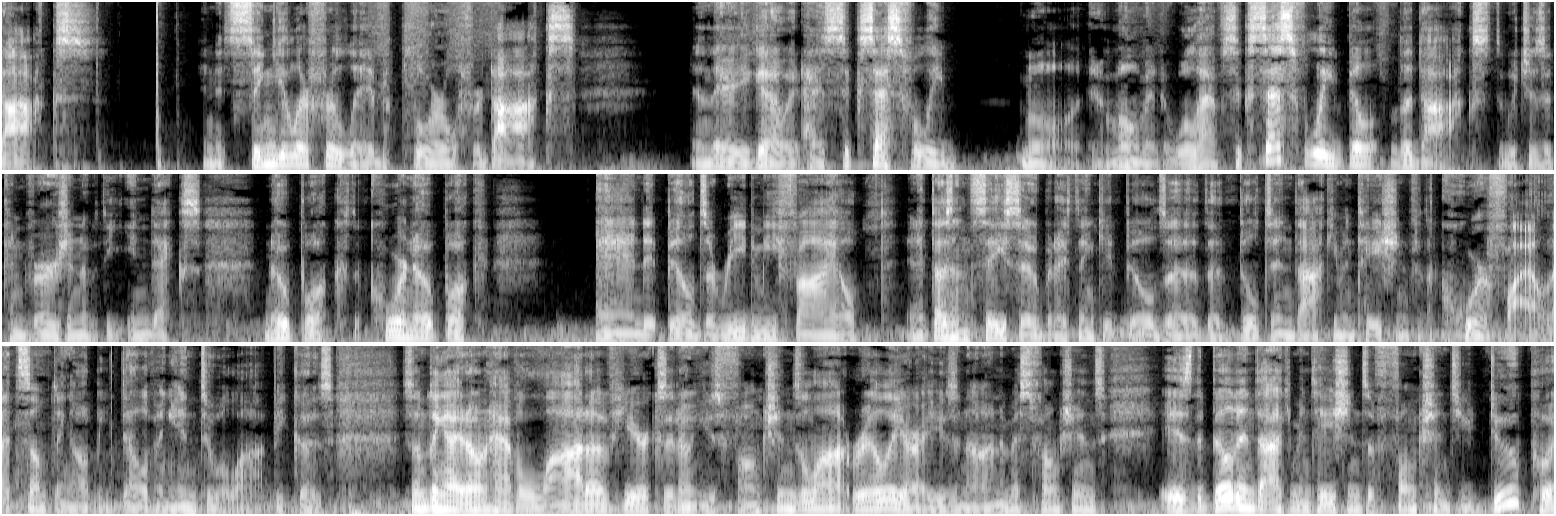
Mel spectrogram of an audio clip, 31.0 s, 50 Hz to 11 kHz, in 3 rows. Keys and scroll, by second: 22.3 ctrl+super+Left.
